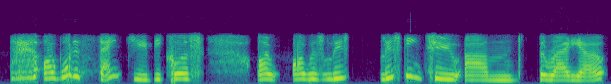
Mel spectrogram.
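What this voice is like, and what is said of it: Emotional, moved voice. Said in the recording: “I'm feeling a bit emotional. ... I'm feeling so emotional.”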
